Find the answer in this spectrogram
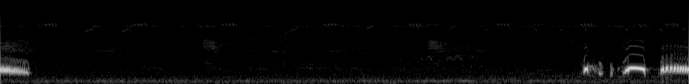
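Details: Spotted dove decoy bird known for its deep voice: a brief low hum at the start, a long quiet gap with faint background, then a stuttering wavering coo leading into a steady note.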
